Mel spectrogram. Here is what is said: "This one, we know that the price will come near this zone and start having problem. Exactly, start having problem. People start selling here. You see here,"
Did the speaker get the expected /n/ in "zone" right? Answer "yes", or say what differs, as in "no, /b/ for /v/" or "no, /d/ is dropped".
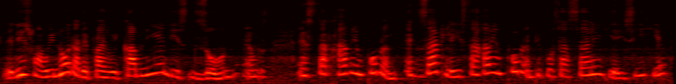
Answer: yes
